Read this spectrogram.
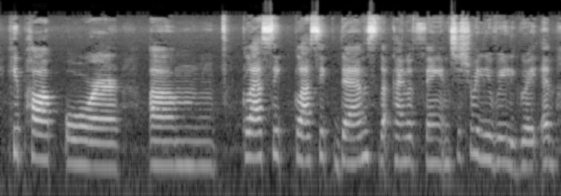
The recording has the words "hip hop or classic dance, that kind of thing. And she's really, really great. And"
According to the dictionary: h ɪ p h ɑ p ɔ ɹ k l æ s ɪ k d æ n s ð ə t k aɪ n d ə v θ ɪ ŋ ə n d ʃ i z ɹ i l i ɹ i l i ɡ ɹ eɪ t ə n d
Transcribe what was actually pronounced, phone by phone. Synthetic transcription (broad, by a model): h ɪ p h ɑ p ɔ ɹ k l æ s ɪ k d æ n s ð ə t k aɪ n d ə v θ ɪ ŋ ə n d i s ɹ i l i ɹ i l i ɡ ɹ eɪ t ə n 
